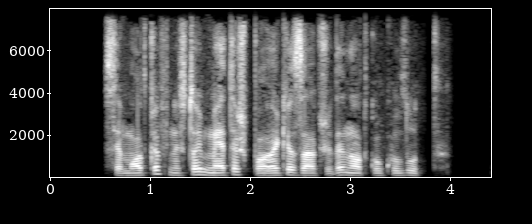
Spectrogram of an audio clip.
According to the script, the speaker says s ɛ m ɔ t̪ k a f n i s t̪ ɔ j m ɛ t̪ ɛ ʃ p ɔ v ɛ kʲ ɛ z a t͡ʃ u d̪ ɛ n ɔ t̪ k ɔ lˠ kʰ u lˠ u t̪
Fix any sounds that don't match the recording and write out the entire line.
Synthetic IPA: s ɛ m ɔ t̪ k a f n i s t̪ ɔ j m ɛ t̪ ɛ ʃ p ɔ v ɛ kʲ ɛ z a t͡ʃ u d̪ ɛ n ɔ t̪ k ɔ lˠ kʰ u lˠ u t̪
